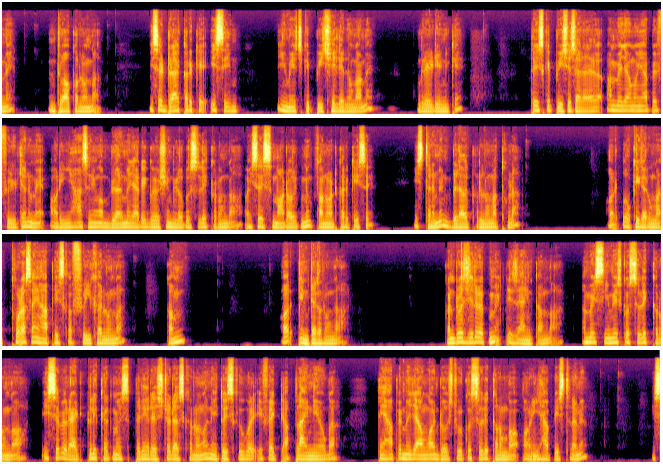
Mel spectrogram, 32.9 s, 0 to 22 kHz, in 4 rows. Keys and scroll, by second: 20.4 Return, 22.9 ctrl+0.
